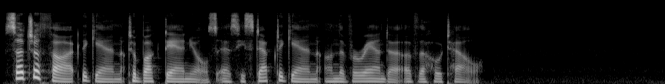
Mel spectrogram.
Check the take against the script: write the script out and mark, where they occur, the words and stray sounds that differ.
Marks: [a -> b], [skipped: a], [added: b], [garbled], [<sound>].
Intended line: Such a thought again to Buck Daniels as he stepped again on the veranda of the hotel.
Such a thought again to Buck Daniels as he stepped again on the veranda of the hotel.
